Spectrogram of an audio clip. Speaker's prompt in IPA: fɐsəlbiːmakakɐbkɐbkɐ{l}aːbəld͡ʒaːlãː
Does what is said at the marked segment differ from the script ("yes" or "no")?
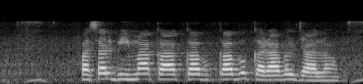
yes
